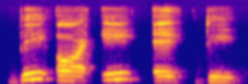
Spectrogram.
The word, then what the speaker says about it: bread: e with e a b r e a d that's not breed breed that e a becomes much more closer to a short e sound a bread head also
